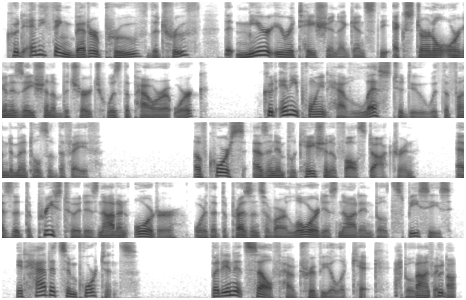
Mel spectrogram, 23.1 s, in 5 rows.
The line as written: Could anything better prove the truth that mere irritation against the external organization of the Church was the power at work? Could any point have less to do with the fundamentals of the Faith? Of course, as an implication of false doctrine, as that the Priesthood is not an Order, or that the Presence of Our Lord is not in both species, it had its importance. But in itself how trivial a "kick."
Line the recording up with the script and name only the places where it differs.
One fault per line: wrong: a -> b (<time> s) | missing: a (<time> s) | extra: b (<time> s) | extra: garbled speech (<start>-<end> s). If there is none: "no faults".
extra: garbled speech (22.4-23.0 s)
